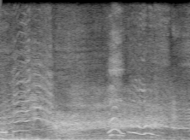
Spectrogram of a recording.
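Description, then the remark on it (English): A wavering, high-pitched scream rises and falls over a dense, noisy background, fairly loud and drawn out, with no clear talking. “You hear that? You can scream at us all you want.”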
